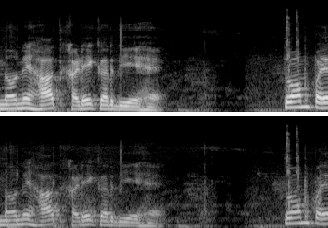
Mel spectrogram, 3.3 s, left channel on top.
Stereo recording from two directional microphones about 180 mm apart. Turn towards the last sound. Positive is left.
turn(degrees=0)  # may be behind; listen again after turning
